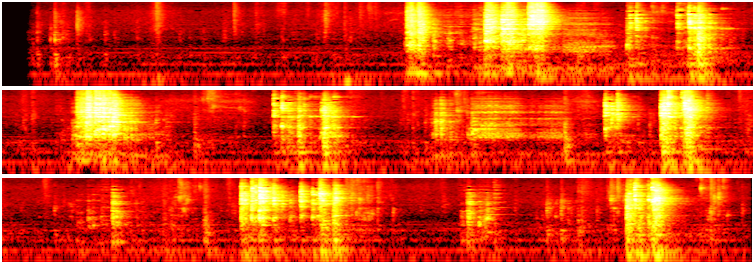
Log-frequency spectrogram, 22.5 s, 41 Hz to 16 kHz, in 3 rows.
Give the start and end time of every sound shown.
0.4s-22.5s: coffee machine
3.9s-7.4s: cutlery and dishes
8.2s-9.1s: cutlery and dishes
10.1s-11.2s: cutlery and dishes
11.8s-14.8s: cutlery and dishes
16.0s-16.4s: cutlery and dishes
17.3s-18.8s: cutlery and dishes
19.5s-20.1s: cutlery and dishes
21.0s-21.9s: cutlery and dishes

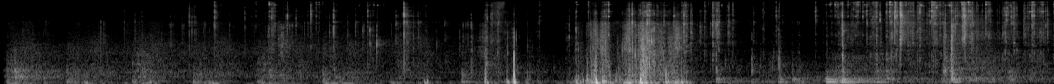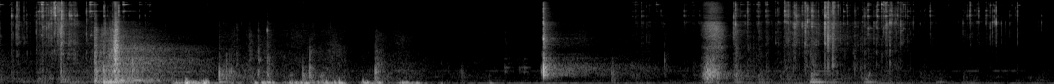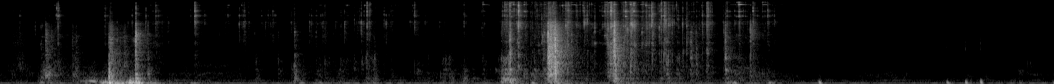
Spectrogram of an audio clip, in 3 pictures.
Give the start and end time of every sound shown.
0.0s-5.2s: footsteps
2.1s-5.0s: keys
5.6s-11.8s: keys
7.6s-12.8s: door
12.5s-15.2s: footsteps
15.7s-16.6s: light switch
16.9s-22.7s: keys
21.7s-23.0s: door
22.8s-29.6s: keys
25.8s-29.0s: door

